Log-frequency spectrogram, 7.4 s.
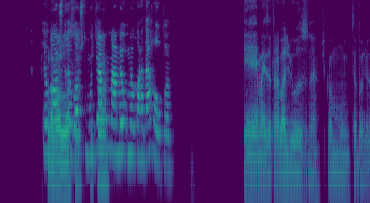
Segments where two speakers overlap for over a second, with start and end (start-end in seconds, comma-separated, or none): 0.8-2.2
